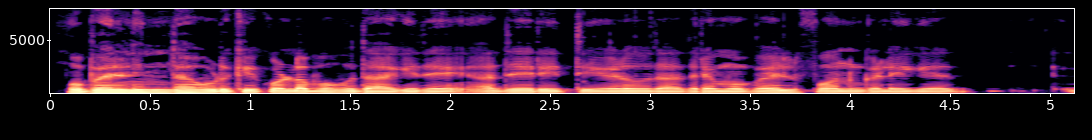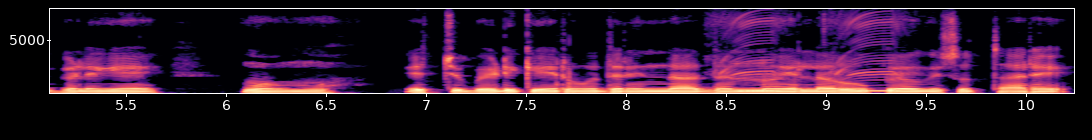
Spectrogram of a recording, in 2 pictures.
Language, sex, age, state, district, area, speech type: Kannada, male, 18-30, Karnataka, Tumkur, urban, spontaneous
